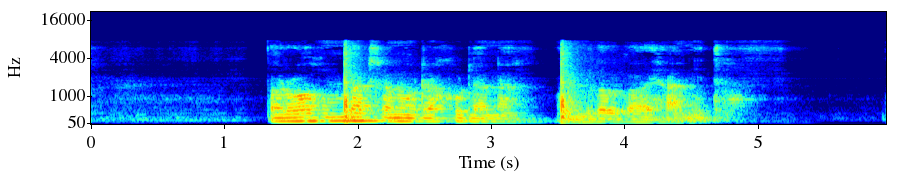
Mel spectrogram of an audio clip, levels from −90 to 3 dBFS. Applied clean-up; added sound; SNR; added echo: none; Fireworks; 3 dB; reverberation time 0.6 s.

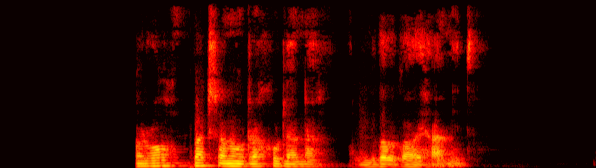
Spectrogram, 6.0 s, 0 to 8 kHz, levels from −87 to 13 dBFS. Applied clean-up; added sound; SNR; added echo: neural mask model DeepFilterNet 3.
